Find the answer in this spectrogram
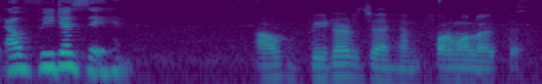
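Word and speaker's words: Auf Wiedersehen: না না আমার কথাটা শুনুন, ভে এটা, আর হচ্ছে এ ই পাশাপাশি বসলে ই এর মতো উচ্চারণ হয়। আউফ ভি, তারপরে ডা, এ আর একসাথে বসলে আয়ের মতো উচ্চারণ হয়। আউফ ভে ডা, এ সিঙ্গেল বসলে জয়ের মতো উচ্চারণ হয়, জেহেন।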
